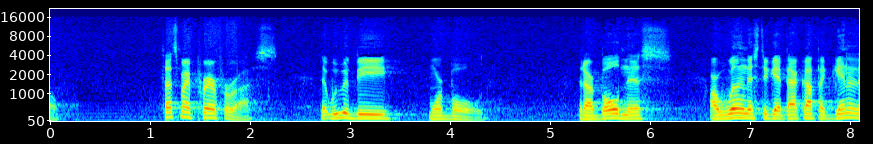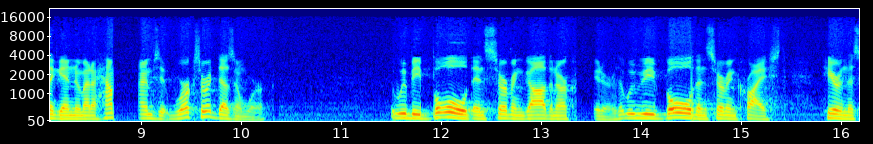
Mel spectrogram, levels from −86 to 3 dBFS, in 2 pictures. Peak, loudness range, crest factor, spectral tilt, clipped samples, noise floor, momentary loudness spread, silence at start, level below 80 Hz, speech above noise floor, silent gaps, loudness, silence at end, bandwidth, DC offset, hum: -6 dBFS; 5 LU; 20 dB; -6.5 dB/octave; under 0.1%; -58 dBFS; 15 LU; 0 s; -60 dBFS; 34 dB; none; -25 LUFS; 0 s; 17 kHz; under 0.1%; none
